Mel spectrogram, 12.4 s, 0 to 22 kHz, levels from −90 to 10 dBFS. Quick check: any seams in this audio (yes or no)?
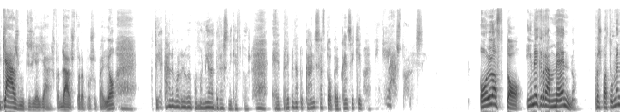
yes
